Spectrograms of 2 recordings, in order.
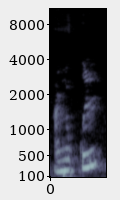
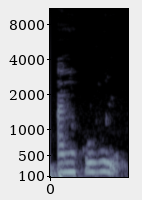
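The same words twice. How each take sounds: First: "अनुकूल" ending in short -kul, rising; wrong-form demo, short kul in "अनुकूल"; mispronounced short u. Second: "अनुकूल" ending in long -kool, falling; correct long u. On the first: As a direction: clip the last vowel of "अनुकूल". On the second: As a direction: hold the oo in "अनुकूल". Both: Shown as a demonstration. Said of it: "बड़े ऊ के स्थान पर छोटा ऊ".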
